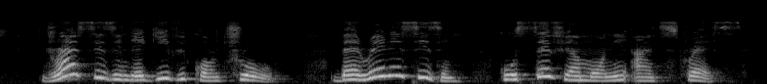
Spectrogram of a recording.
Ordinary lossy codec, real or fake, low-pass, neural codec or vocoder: AAC, 24 kbps; fake; 19.8 kHz; vocoder, 44.1 kHz, 128 mel bands every 256 samples, BigVGAN v2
